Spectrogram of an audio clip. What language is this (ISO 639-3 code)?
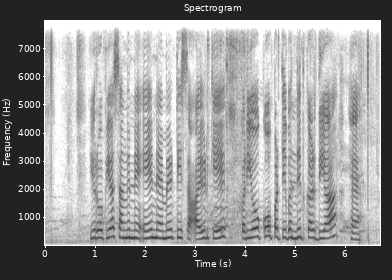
hin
